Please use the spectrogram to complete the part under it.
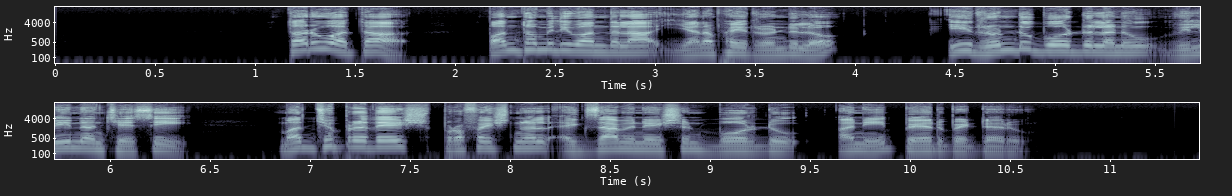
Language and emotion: Telugu, neutral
